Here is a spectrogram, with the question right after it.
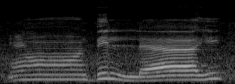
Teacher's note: اخفا کا مطلب ہے چھپانا، نون ساکن کی آواز کو آپ نے چھپانا ہے ایک الف کی مقدار میں، ان نہیں کہنا۔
